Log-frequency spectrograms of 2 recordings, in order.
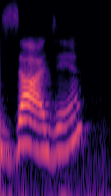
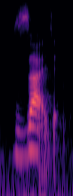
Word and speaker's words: сзади: Next one, сзади. It means behind. Behind. So, сзади. Сзади. You know, sometimes I know so difficult to pronounce 2 letters. S, Z, if they're together.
